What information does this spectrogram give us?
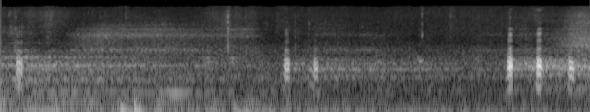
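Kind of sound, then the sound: animal, chickens clucking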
